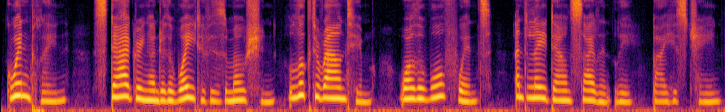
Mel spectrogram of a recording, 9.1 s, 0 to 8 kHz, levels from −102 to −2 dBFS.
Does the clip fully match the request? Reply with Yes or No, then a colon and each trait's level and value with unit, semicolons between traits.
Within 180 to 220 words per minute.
No: average, 145 wpm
